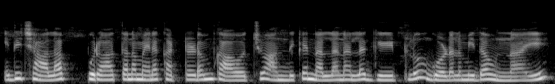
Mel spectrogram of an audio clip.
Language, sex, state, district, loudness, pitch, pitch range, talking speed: Telugu, female, Telangana, Mahabubabad, -17 LUFS, 220 Hz, 205-245 Hz, 130 wpm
